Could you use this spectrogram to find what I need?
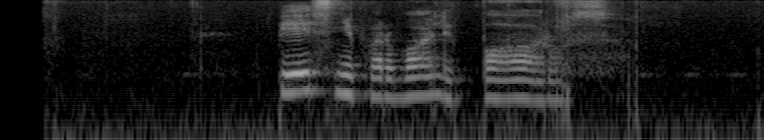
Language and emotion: Russian, neutral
